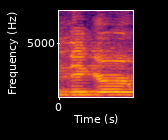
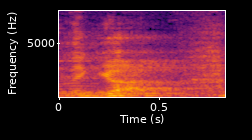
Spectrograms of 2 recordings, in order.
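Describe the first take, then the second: First: The word ends with an er sound. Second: The word ends with an ah sound. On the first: "We didn't say" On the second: The term is taken and used as one's own. "we said"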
